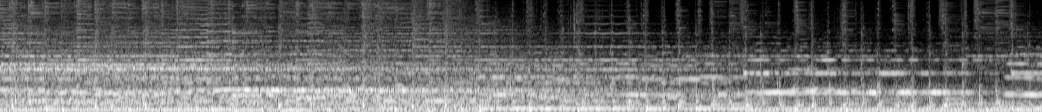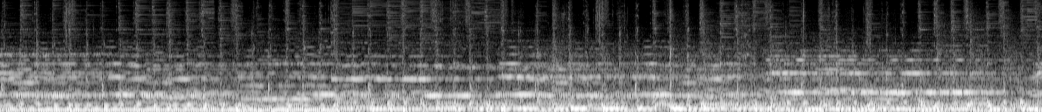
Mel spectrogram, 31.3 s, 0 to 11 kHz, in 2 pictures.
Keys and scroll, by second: 3.0 F9, 12.3 -, 12.6 Return, 12.9 3, 13.1 Return, 17.1 ctrl+z, 18.4 ., 19.4 ,, 20.8 -, 21.2 Return, 21.5 5, 21.5 Return, 24.5 ctrl+z, 25.7 -, 25.9 Return, 26.1 2, 26.2 Return, 27.9 -, 28.1 Return, 28.3 2, 28.4 Return, 30.3 -, 30.5 2, 30.5 Return, 30.7 2, 30.8 Return.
